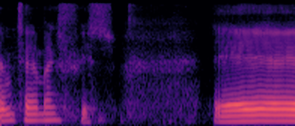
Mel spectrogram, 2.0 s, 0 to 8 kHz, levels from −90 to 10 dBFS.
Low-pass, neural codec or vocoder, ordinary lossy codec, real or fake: 7.2 kHz; codec, 24 kHz, 0.9 kbps, WavTokenizer, small release; Opus, 64 kbps; fake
